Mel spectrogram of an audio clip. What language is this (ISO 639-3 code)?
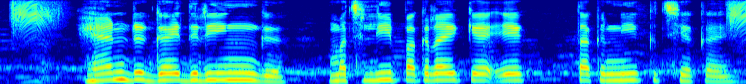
mai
